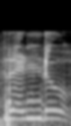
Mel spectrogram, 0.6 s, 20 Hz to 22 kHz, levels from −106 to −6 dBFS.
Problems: constant background noise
